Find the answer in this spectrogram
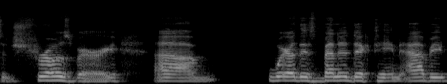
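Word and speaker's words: Shrewsbury: and they're very well researched she lived in Shrewsberry or as they pronounce it strowberry um where this Benedictine Abbey was up until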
